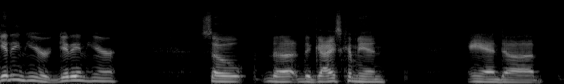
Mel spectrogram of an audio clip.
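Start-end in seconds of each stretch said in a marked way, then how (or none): 0.0-1.2 hurried, urgent, screaming delivery. Retelling the moment the ambulance pulled up, recreating screaming at him. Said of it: "I'm screaming at him".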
